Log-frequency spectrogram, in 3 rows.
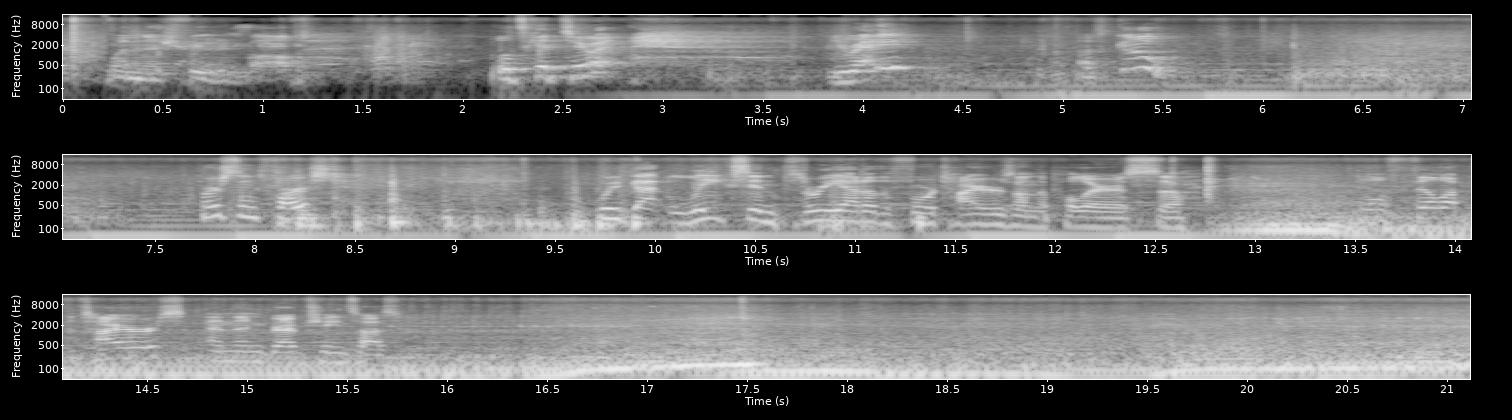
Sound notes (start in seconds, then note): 5.7 gentle music; 6.0 door sliding; 15.9 engine growling; 15.9 gentle music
